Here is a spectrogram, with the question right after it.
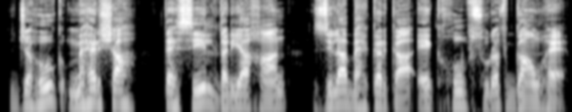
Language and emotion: Urdu, neutral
